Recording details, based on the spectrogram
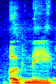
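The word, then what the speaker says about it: Udny: Hello folks, I am in Udney Station, and that's the way you pronounce it apparently.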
